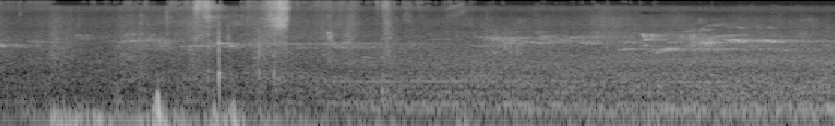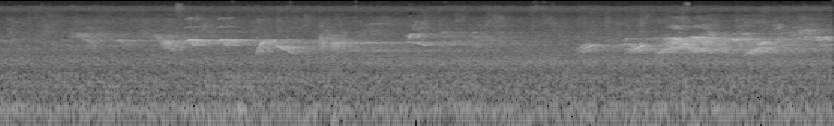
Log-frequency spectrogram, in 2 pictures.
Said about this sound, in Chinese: 所以呢，在这边我们插播一段，插播一段来自过去的我们家附近凌晨四点钟的鸟鸣声。现在是。凌晨四点多，你们听我们家屋外的鸟在叫，有没有听到？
